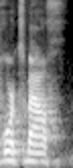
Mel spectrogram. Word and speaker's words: Portsmouth: the war aj portsmouth spelled port's mouth pronounced portsmouth and what did the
